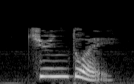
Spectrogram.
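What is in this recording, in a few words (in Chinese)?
"军队", Mandarin Chinese; hsk; chinese-flashcards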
